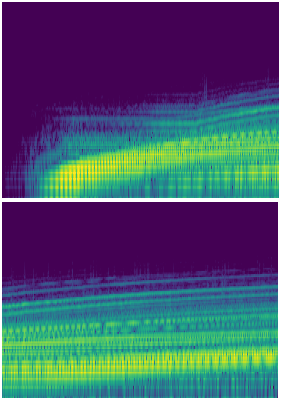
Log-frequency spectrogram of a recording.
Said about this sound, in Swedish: Jaguars elektriska I-Pace låter så här när den först accelererar och sen saktar ner.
